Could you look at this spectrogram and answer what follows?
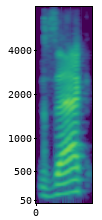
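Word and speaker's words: Zac: I kind of feel that because, like, you know, Zach – my name's Zach, and I have obviously, like – it's like, extremely common name.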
